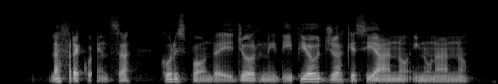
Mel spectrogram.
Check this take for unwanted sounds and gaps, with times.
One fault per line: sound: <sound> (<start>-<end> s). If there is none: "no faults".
sound: dropout (0.9-1.0 s)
